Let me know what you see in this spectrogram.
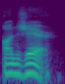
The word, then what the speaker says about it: Angers: I actually have to look up how to pronounce this. It's Angers.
